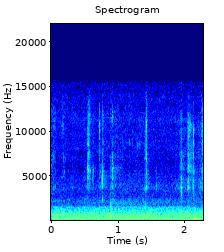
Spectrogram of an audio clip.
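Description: Faint crinkling of a paper strip being pinched and folded into tight accordion pleats, a few light crackles over quiet room hiss.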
